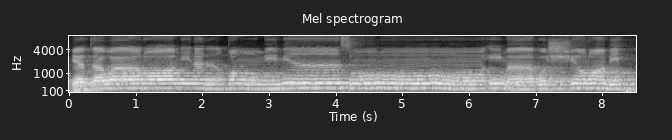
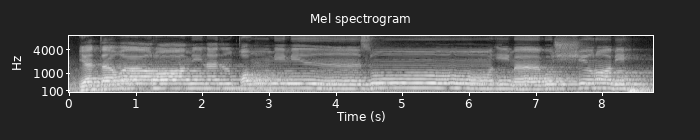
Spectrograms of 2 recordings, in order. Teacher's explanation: Ada panjang bertemu hamzah namanya mat wajib muttasil kalau dalam satu kalimat.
